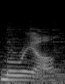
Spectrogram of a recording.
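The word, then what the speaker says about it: 真里亞: Her name is written in still can't read of course is pronounced Maria.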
